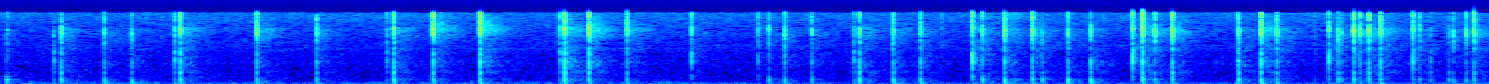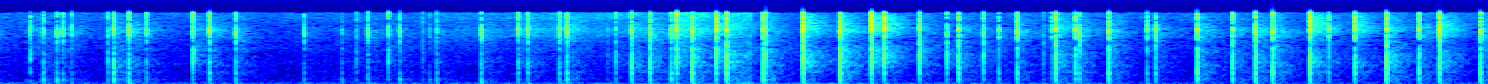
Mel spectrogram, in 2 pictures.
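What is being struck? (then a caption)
Wooden plank floor tapped with fingernails. Long, polished fingernails on both hands tap a light, solid wooden plank floor in quick, irregular bursts. The clicks are short and dry, with a dull low thump under each one, and they grow denser and a little louder toward the end.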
